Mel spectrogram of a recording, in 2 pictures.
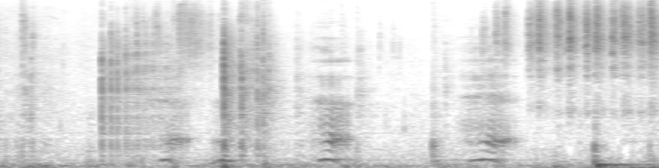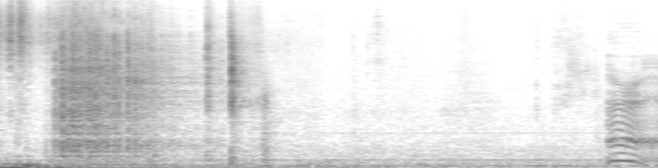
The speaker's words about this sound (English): So we're, let me roll. Rolling's the dice.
